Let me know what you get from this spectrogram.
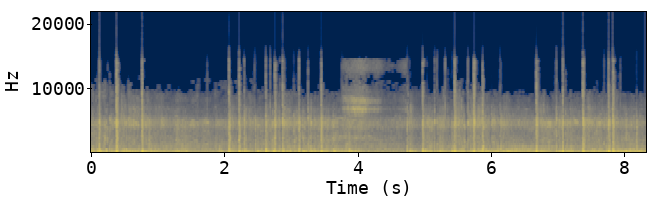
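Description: Aerial fireworks bursting: many sharp bangs and crackles in quick succession, thickest about two, five and seven to eight seconds in.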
